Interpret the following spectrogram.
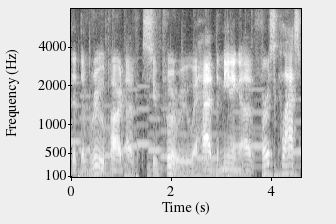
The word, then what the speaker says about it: Sapporo: Spur? No, 3 syllables. Sapporo.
